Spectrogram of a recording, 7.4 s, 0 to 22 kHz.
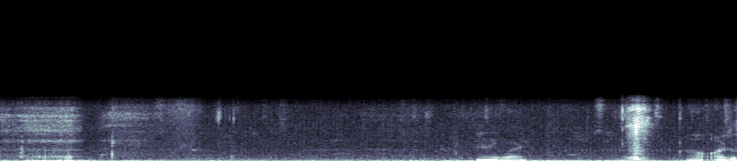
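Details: Snoring from a sleeping man (dad) early in the morning around 3:20 am: low rumbling snore sounds under room noise with a few faint voiced noises.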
